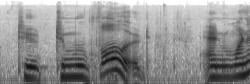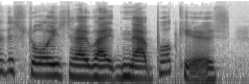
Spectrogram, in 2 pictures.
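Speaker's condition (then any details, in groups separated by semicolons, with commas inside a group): Cerebral palsy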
